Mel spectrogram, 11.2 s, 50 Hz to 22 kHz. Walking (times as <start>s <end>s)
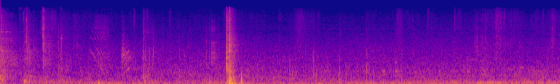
5.6s 11.2s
